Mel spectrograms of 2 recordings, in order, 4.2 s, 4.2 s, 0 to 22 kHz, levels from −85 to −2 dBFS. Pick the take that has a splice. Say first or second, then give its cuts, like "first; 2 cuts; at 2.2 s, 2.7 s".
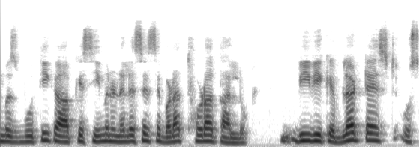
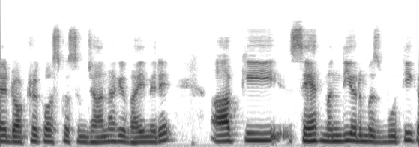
first; 1 cut; at 2.6 s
